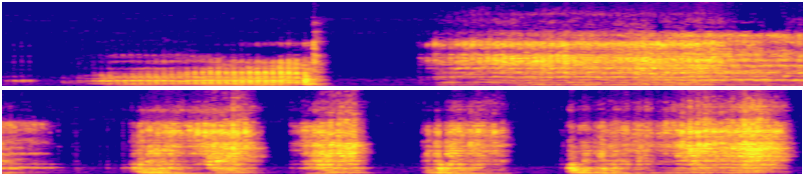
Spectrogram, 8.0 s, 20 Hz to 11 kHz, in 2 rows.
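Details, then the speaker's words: Lathe at 1588 rpm turning a bone-dry pecan blank with a 3/4 inch spindle roughing gouge: rasping cuts in bursts with rough uneven chatter, the gouge knocking on high spots because the blank is not yet round. "That sound, that knocking sound tells me I'm not to round yet."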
